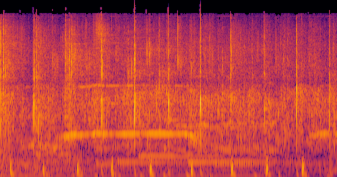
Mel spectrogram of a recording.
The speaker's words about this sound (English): And right there at home, I want you to put your hands together and welcome this crowd as they share God's word.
